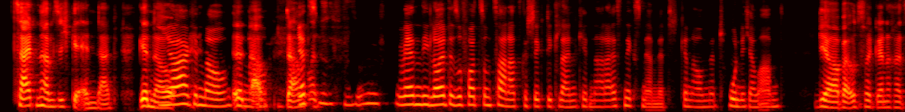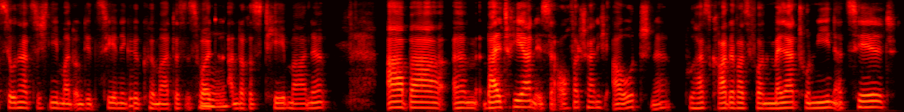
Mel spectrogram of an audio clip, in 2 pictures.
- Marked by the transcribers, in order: none
- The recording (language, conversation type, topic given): German, podcast, Was hilft dir wirklich beim Einschlafen?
